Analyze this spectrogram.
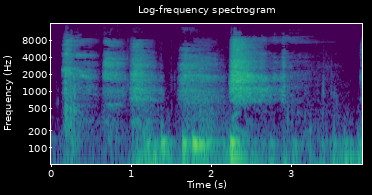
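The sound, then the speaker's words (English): A person taking a big breath and snorting: a series of loud, breathy bursts of air in and out, with one longer and stronger rush of breath near the end, and no talk over it. “Look at that. That's a big breath. And your snorts.”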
